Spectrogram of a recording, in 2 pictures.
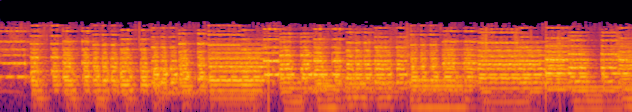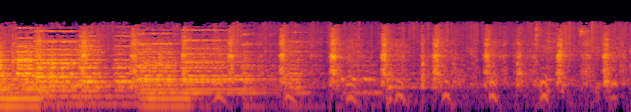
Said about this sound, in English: Oh, nothing important. I just have to saw this bathroom door open, that's all.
